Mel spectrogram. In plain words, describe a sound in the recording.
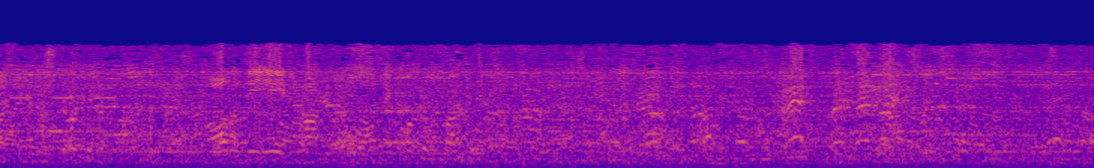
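A crowd of people chatter in a large echoing room.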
